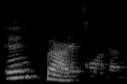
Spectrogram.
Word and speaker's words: intact: I said look closely and tell me why intact is stressed on the second level.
